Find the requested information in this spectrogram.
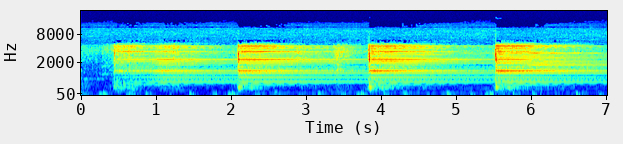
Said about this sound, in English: Clock striking.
